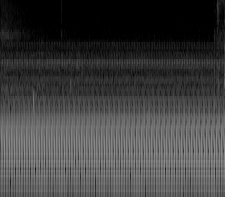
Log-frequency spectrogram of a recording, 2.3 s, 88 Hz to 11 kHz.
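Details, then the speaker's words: GE Model 403B AM tube clock radio, late 1950s–60s (12BA6, 12AV6, 50C5, 35W4 rectifier), before repair: a loud, steady, unchanging low buzz with no program. This is mains hum from a failed filter capacitor, which is due for replacement. "and as you can hear we have our normal filter capacitor home"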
